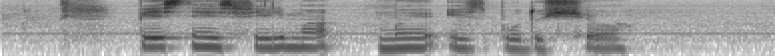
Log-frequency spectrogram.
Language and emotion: Russian, neutral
